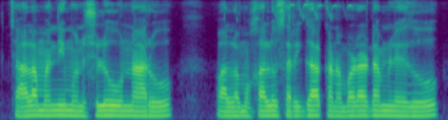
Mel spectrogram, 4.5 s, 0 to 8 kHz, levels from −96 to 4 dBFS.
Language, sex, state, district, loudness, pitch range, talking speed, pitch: Telugu, male, Telangana, Hyderabad, -18 LUFS, 115-125 Hz, 105 wpm, 120 Hz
